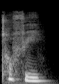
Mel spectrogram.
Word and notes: toffee: British English

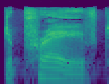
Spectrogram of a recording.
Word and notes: depraved: American English

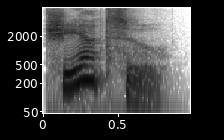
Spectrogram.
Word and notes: shiatsu: British English

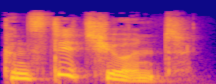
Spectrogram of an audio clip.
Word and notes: constituent: British English

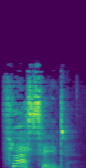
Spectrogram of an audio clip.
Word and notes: flaccid: British English

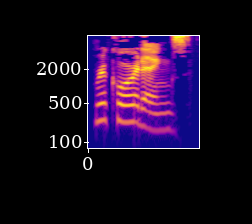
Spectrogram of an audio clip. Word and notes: recordings: British English

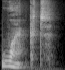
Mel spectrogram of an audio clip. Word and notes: whacked: British English

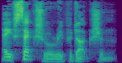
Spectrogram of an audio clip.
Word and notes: asexual reproduction: British English

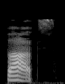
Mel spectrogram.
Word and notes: bahts: British English

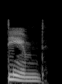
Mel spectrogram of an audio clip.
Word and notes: deemed: British English

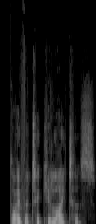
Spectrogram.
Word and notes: diverticulitis: British English

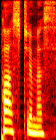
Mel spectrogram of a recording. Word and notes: posthumous: American English

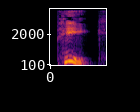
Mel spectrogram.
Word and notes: peke: British English

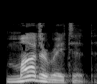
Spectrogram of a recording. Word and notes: moderated: British English

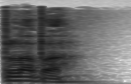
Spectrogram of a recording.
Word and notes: blubber: British English

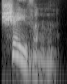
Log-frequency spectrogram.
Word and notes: shaven: British English

